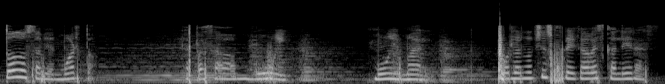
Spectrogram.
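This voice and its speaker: A woman's voice: high-pitched, fairly even intonation, measured pace. A woman playing a proud, wounded female war veteran recounting memories in a radio drama monologue. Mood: reflective, pained. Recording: muffled audio with music underneath.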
